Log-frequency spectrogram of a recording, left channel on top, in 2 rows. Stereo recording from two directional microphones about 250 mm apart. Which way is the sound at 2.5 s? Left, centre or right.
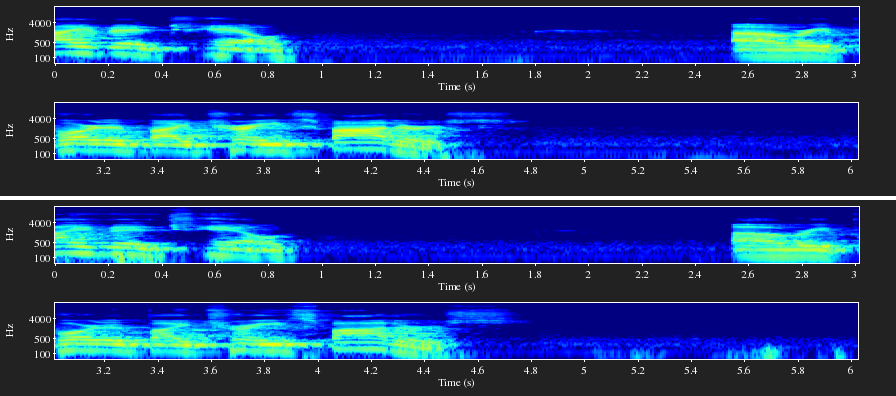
Right.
